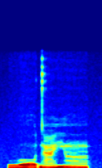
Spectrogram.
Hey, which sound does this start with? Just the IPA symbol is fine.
w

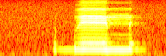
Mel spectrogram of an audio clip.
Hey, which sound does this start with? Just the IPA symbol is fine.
b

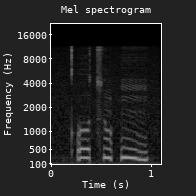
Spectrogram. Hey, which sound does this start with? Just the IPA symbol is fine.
kʼ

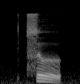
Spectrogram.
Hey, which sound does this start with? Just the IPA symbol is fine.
t͡s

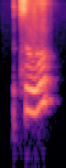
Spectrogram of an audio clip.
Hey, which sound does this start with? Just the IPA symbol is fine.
t͡s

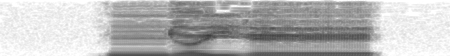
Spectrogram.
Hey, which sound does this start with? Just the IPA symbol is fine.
ɲ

